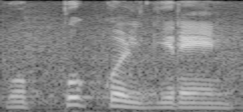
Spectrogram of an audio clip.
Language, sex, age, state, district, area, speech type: Tamil, male, 30-45, Tamil Nadu, Thanjavur, urban, read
